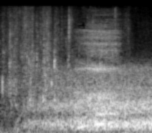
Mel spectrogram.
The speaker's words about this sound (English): The water! It is parting, and we can cross on dry land.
